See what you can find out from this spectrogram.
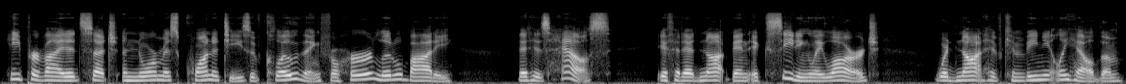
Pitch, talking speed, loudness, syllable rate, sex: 190 Hz, 145 wpm, -16 LUFS, 4.6 syllables/s, female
